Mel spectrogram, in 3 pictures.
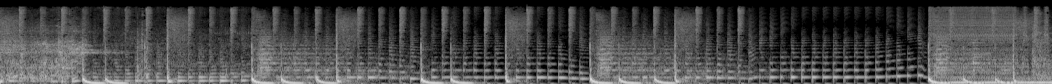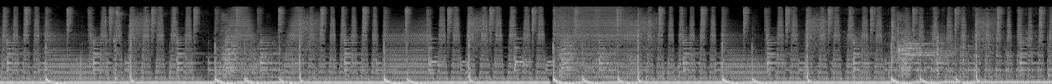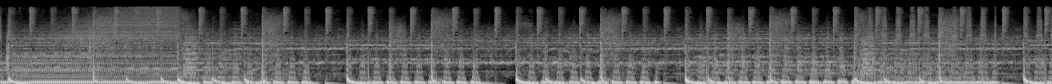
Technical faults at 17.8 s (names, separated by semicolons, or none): periodic USB or driver dropouts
